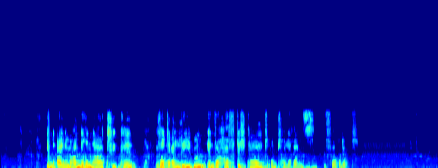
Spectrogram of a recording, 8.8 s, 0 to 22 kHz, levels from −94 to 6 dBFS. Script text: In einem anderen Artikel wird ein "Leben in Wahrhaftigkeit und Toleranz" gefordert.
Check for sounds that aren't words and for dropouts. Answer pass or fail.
pass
